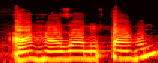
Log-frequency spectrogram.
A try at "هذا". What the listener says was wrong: It is not ahada. Ahada. You should make it short. Ahada.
